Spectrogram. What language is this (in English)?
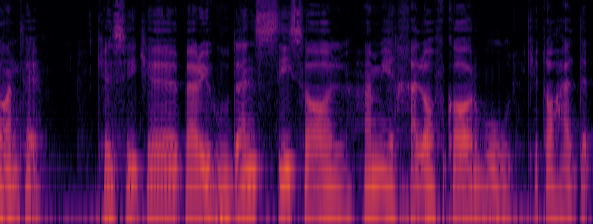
Persian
